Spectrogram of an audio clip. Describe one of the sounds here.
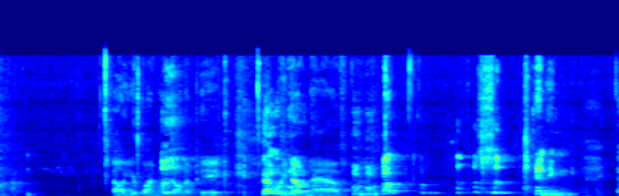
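A young boy laughs close by.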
